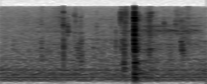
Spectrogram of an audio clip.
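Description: A metal fork clicks sharply once against a ceramic plate, with a few fainter clicks around it.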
